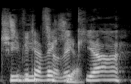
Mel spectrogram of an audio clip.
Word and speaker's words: Civitavecchia: Civitavecchia, ja, genau.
